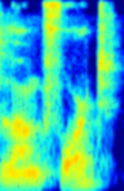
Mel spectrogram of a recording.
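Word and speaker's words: Longphort: Longford uh the spelling in Irish uh and pronunciation for it is longfort we see where that name came from and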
